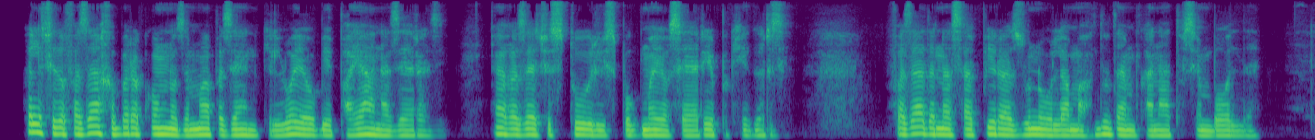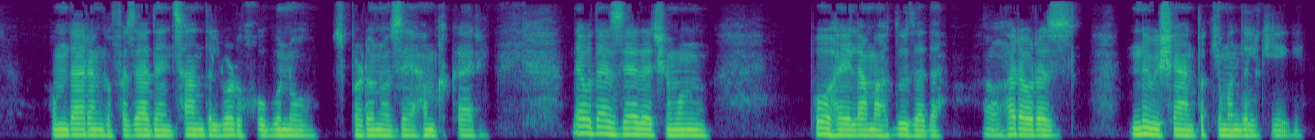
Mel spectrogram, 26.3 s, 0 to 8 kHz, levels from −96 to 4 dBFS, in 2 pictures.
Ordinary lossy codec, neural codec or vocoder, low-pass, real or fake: none; none; none; real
